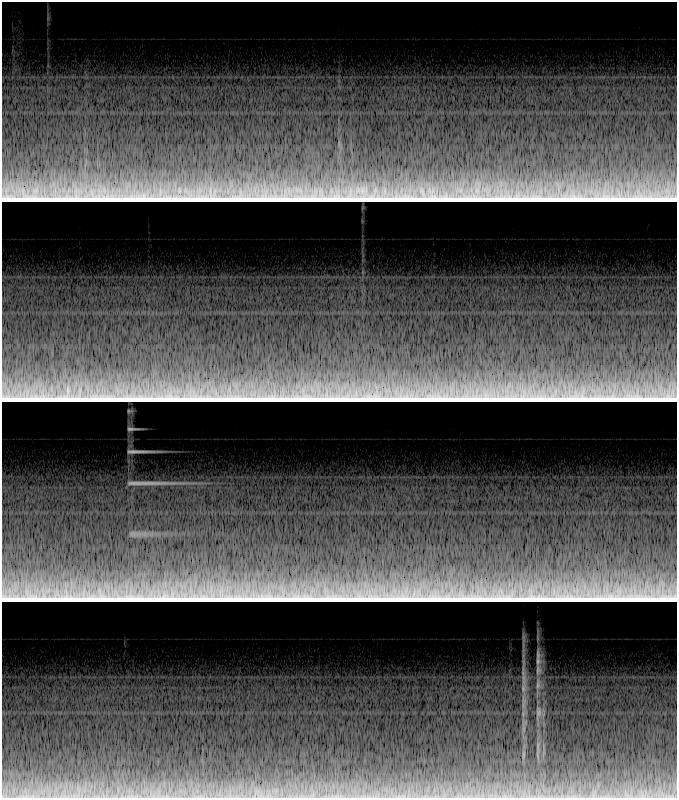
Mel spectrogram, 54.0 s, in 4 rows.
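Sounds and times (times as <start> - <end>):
train rumbling: 0.0 - 2.3, 6.1 - 8.8
bell-like chime: 29.5 - 31.2.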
